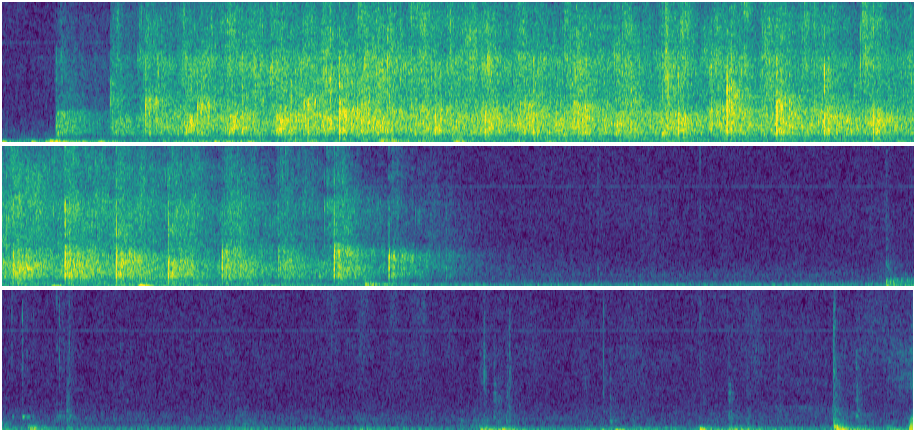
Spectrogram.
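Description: An audience at a conference session applauds for about seven seconds, a broad, steady wash of clapping that fades out, followed by faint taps and rustles in a quiet room.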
